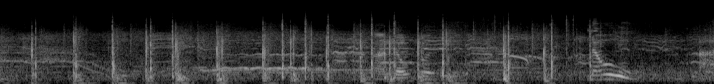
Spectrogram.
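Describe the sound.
An ashtray lid is snapped open and shut over and over in quick, uneven succession, producing a rapid string of sharp, close clacks while voices murmur underneath.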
